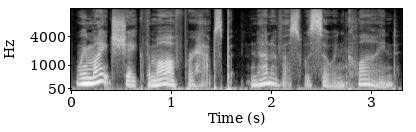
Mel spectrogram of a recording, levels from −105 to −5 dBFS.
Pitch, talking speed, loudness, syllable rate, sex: 165 Hz, 235 wpm, -20 LUFS, 5.4 syllables/s, female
